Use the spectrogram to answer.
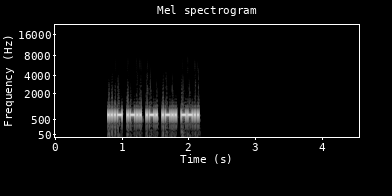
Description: Morse code, heard as a keyed tone, about 46 wpm, 700 Hz. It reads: VLRLZ
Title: Code Groups - 5 Letters - 50wpm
